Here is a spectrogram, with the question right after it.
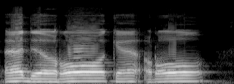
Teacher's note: Kemudian pada lafal ro ditebalkan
